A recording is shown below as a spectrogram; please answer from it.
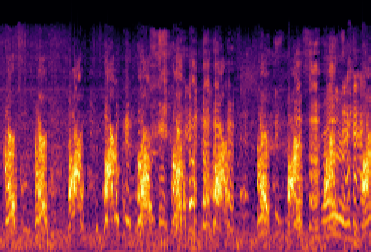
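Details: Dog playing with a feather in sand, barking in a steady run of short, sharp barks, roughly two per second, fairly evenly spaced throughout.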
